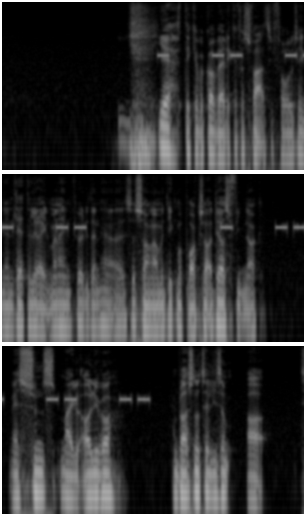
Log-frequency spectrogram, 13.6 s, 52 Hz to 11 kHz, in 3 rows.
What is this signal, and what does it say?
Beep code, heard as beeps, played twice, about 2000 Hz, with speech in Danish. 1-2-2-2.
